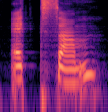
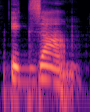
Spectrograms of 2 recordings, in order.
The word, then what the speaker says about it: exam: an X sound, but the tip here, it should be ig. Ig. There's no X pronunciation, or there's no X sound there. Unlike how it looks like there's an X, but yeah, when you pronounce it, there should not be an X sound here. So you should not say it as exam, but you say it as exam.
